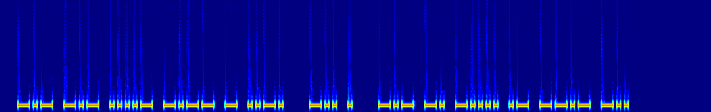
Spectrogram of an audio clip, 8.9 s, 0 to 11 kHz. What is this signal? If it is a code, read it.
Morse code, heard as a keyed tone, about 25 wpm, 700 Hz. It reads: KK4YTF DE KN6AQD
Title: USA Callsign DE Callsign - 6 Characters - 25wpm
